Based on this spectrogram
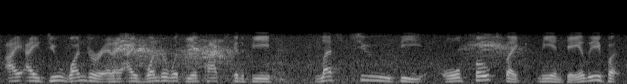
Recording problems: high frequencies cut off; severe; nothing above 4 kHz
hiss; loud; throughout; 5 dB below the speech

